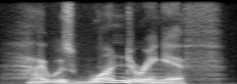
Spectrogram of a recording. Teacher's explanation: Ooh, that was aggressive. You stressed wondering.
